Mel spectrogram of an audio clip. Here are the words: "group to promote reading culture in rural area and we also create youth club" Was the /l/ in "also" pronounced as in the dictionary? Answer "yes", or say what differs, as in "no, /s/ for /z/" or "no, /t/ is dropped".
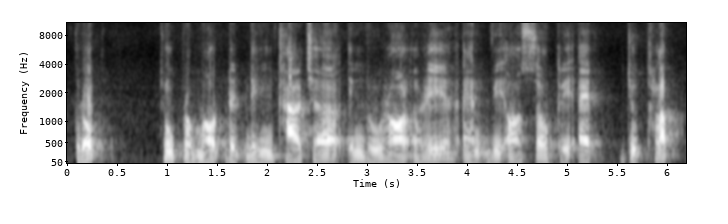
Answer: no, /l/ is dropped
